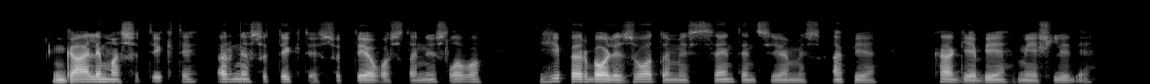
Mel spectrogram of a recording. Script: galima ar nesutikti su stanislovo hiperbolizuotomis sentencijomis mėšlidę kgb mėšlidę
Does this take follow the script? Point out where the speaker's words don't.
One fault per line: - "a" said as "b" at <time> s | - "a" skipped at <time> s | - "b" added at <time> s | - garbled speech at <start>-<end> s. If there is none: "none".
- "sutikti" added at 1.3 s
- "tėvo" added at 3.6 s
- "mėšlidę" said as "apie" at 8.4 s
